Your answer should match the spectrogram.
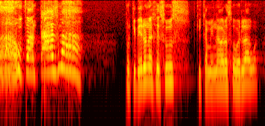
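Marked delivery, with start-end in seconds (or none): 0.0-1.4 high, slow startled cry of the disciples; hammed-up terrified disciples spotting a ghost; frightened cry. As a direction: gasp it out as if you've seen a ghost.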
